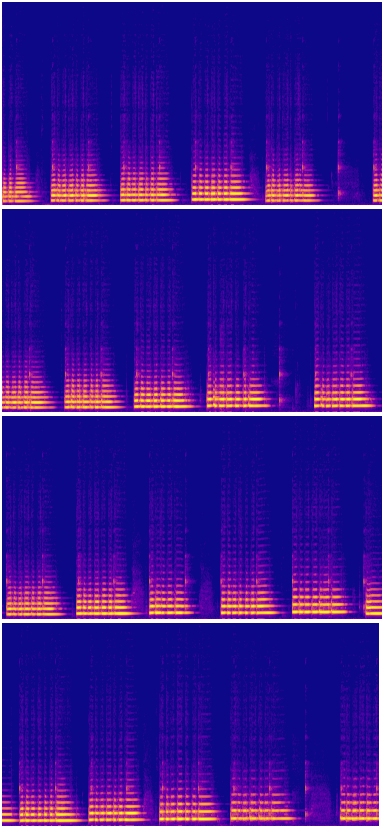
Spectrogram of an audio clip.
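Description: Benge flugelhorn playing a triple-tonguing exercise: rapid repeated tongued notes in bursts of about a second, with short gaps between, the pitch climbing gradually over the exercise.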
